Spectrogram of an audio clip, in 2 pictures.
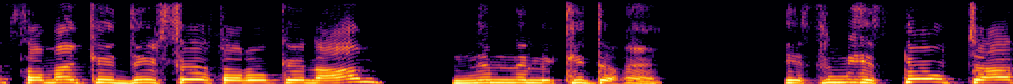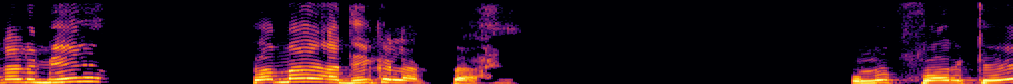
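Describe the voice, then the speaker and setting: A man teaching an exam-prep grammar lesson, calling his students children and repeating each phrase slowly so they can write it down. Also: very high-pitched, clear, resonant tone, no echo.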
